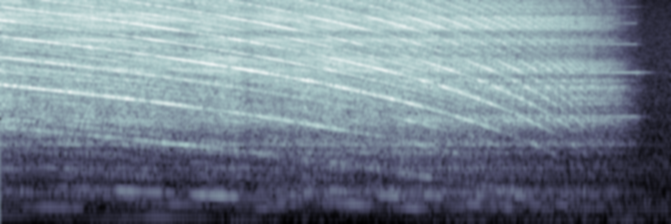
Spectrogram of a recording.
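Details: Samsung washing machine brushed motor that stopped turning during washing: loud high whine sliding lower as it spins down to a stop; unusually noisy, brushes suspected worn out.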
